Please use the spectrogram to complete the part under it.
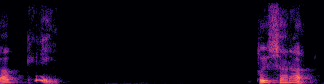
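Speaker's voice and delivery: high, exasperated pleading voice.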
